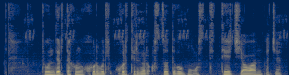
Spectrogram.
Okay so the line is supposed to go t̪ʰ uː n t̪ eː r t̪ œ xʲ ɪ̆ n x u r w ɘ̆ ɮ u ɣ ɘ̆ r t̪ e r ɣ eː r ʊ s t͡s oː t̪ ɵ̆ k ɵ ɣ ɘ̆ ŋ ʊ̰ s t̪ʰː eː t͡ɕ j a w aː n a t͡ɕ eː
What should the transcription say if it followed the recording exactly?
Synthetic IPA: t̪ʰ uː n t̪ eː r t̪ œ xʲ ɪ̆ ŋ x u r w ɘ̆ ɮ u x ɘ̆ r t̪ʰ e r ɣ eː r ʊ s t͡s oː t̪ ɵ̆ k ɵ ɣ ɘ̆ ŋ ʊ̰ s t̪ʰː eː t͡ɕ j a w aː n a t͡ɕ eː

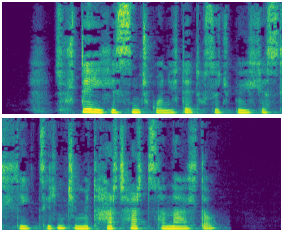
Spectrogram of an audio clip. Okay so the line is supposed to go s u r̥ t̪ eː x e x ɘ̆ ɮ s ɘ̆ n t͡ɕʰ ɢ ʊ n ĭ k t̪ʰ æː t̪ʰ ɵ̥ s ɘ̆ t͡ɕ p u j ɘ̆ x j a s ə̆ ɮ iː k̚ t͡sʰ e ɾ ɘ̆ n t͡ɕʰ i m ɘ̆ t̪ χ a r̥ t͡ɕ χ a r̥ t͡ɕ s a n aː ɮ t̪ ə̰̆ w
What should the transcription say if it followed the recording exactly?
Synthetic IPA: s u r̥ t̪ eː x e x ɘ̆ ɮ s ɘ̆ n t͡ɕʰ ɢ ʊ n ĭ k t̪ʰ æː t̪ʰ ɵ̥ s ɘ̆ t͡ɕ p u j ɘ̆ x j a s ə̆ ɮ iː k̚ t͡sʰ e ɾ ɘ̆ n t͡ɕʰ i m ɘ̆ t̪ χ a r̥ t͡ɕ χ a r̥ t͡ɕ s a n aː ɮ t̪ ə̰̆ w

